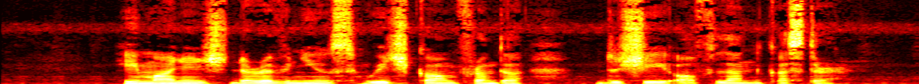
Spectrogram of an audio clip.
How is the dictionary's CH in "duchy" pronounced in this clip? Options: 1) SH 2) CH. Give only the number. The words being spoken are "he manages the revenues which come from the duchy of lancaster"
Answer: 1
